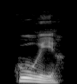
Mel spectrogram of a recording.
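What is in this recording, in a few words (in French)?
"courir", French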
